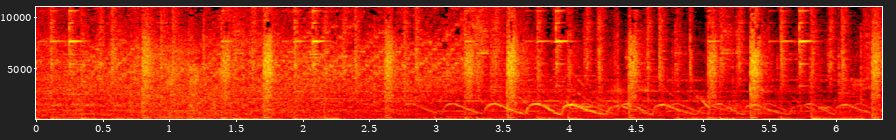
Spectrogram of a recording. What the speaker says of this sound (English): Don't ask me why there's police cars during this boss fight.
